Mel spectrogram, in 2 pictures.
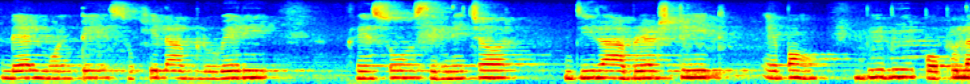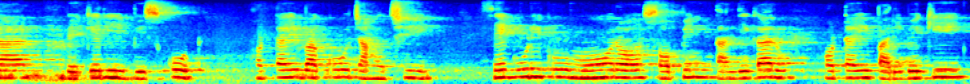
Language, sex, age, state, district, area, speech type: Odia, female, 60+, Odisha, Boudh, rural, read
